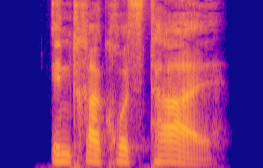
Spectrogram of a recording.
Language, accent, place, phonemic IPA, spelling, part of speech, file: German, Germany, Berlin, /ɪntʁakʁʊsˈtaːl/, intrakrustal, adjective, De-intrakrustal.ogg
- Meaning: intracrustal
